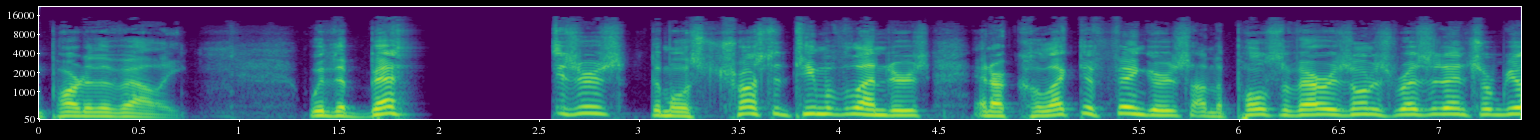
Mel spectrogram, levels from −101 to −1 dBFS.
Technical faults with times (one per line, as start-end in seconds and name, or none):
1.79-2.60 long network dropout
4.65-6.97 jitter buffer speed-up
